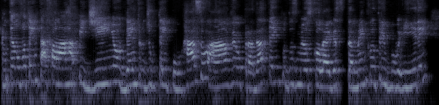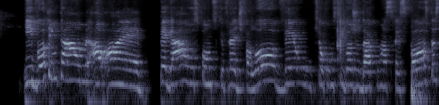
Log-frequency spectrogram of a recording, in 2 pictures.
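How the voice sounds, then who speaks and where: A woman speaks in a raised, projected voice with a bright, sharp tone and high pitch. Her moderate pace has hardly any pauses and fairly even intonation. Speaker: labor lawyer. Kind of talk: webinar presentation. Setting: webinar.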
